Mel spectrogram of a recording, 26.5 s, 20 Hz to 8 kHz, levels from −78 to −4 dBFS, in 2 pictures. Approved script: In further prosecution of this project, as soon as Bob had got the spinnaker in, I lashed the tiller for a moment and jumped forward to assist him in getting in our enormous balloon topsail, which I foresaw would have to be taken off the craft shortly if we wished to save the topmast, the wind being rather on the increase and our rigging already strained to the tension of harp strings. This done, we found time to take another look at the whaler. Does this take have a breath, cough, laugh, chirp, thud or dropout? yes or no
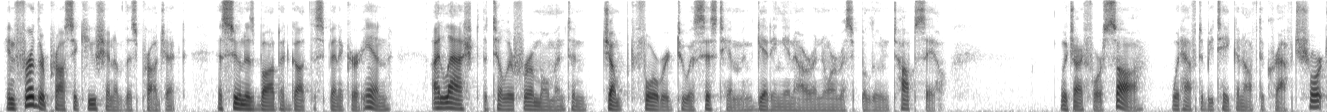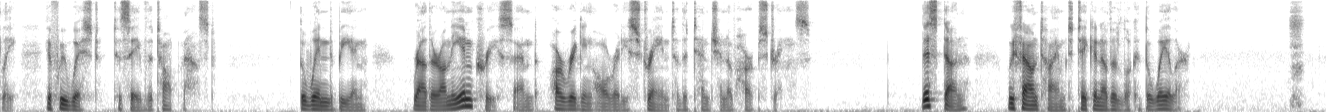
yes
